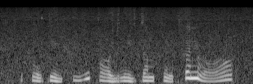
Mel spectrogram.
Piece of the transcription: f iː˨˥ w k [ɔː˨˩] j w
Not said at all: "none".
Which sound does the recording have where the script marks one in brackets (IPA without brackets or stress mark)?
ɔː˨˩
